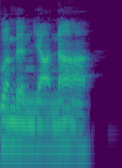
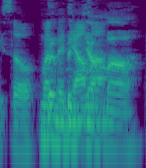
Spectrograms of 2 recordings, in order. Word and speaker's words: Wembanyama: Which, by the way, I was saying Wembanyama's name wrong. I thought it was Wembanyana, but it's Ma, ends with M-A, so Wembanyama.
